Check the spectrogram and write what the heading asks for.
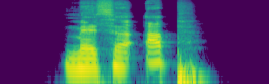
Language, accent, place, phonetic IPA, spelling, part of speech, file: German, Germany, Berlin, [ˌmɛsə ˈap], messe ab, verb, De-messe ab.ogg
- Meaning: inflection of abmessen: 1. first-person singular present 2. first/third-person singular subjunctive I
